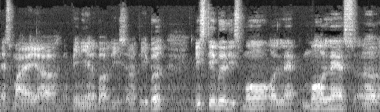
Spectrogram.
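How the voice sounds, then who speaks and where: Ordinary pitch variation comes through over audible room echo. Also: man. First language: not English. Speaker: hobbyist tool reviewer. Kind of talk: casual product review. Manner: halting, many fillers.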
